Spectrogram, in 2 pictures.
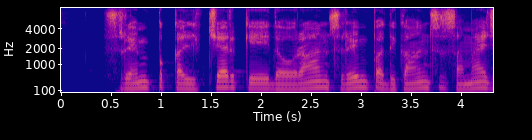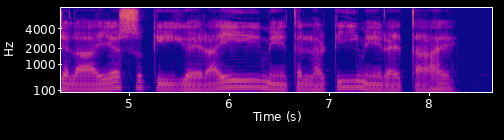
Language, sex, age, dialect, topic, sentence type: Hindi, male, 18-24, Awadhi Bundeli, agriculture, statement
